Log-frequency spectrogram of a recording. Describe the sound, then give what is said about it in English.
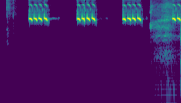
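A crickets-chirping sound effect: crickets chirp in steady, evenly spaced bursts of about four quick, high pulses, clear, with a low rumbling noise rising underneath near the end. “where's the crickets?”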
